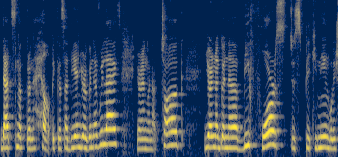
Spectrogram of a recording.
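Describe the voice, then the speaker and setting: With a Spanish accent, a woman speaks at a moderate pace in a fairly high, dark, mellow voice with fairly even intonation. The recording is very clean, with a silent background. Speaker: flight attendant and vlogger. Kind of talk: casual tutorial vlog.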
